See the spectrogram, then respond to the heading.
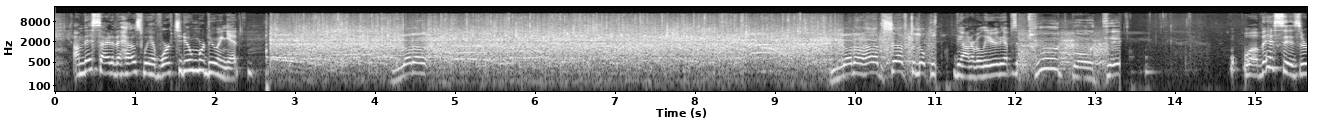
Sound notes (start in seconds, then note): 5.6 some Applause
